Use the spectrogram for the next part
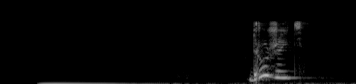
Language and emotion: Russian, neutral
